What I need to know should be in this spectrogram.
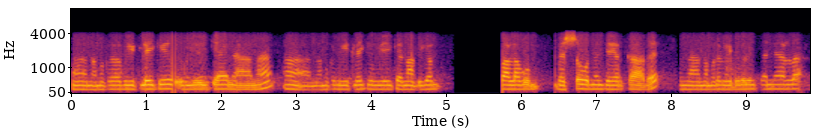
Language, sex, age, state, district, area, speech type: Malayalam, female, 60+, Kerala, Kottayam, urban, conversation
